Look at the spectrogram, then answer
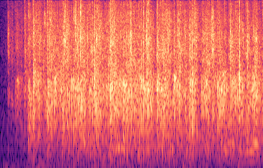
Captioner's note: applause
